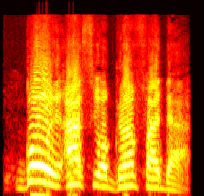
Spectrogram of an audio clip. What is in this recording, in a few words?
Go and ask your grandfather Comedy sound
